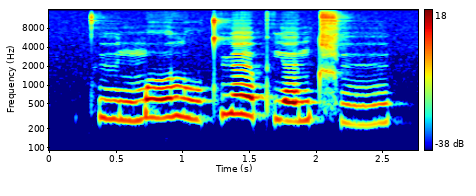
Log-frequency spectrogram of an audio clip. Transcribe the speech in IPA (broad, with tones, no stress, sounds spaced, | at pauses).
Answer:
pʰ y˨˩ n m ɤ˧˥ l u˨˩ t̪ʰ ɥ ɛ˥˩ pʰ j ɛ˧˥ n t͡ɕʰ y˨˩˦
